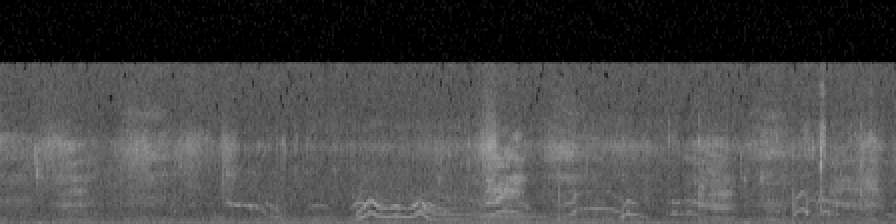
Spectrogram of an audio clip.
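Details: Three-day-old puppy from Jig's litter whimpering: thin, squeaky whines that rise and fall in wavering arcs, clustered from about the fourth to seventh second, with a few shorter squeaks after, over a steady low electrical hum.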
